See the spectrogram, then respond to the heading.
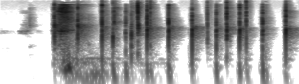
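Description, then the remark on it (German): Sharp hand claps ring out in a quick, slightly uneven series of about a dozen bright smacks, starting with a brief burst of noisy applause before settling into separate, distinct claps. “So, in dem Applaus darfst du jetzt abreisen.”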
